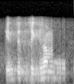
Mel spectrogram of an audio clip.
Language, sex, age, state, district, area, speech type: Sanskrit, male, 18-30, Odisha, Ganjam, rural, conversation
